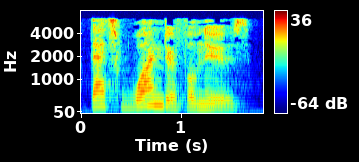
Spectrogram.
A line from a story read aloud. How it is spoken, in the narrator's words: gasped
